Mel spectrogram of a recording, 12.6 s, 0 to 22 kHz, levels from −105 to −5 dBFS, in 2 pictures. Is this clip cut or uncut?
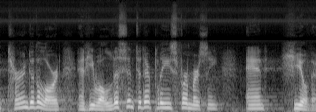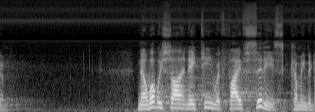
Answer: uncut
